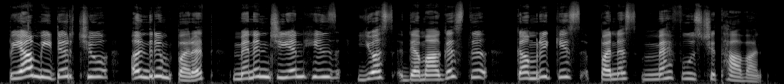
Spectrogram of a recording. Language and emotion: Kashmiri, neutral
